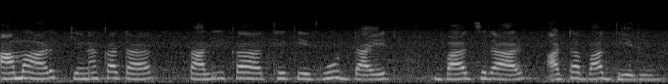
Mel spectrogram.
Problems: none marked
